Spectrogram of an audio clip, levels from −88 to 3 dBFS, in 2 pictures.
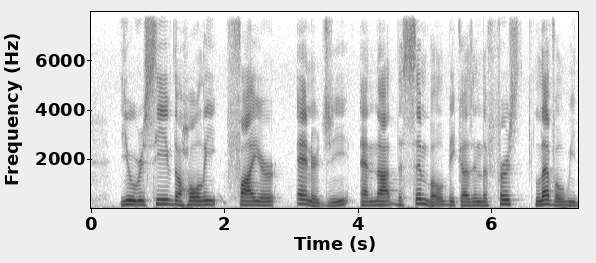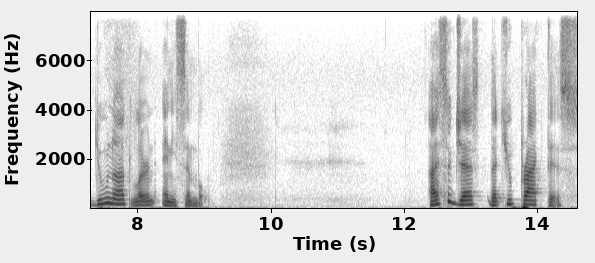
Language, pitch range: English, 145-170 Hz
